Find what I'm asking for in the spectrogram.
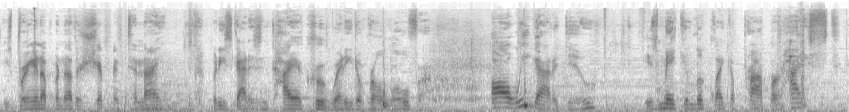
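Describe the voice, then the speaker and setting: An actor playing a brash, excitable American gangster henchman in a game cutscene, talking in cocky street slang. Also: medium pitch, normal speed, close to an everyday voice. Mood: eager, persuasive. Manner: slangy, cocky, animated street-tough talk. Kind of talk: video game cutscene acting. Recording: music behind the voice.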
